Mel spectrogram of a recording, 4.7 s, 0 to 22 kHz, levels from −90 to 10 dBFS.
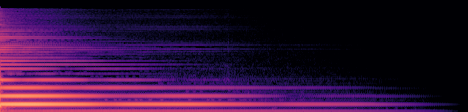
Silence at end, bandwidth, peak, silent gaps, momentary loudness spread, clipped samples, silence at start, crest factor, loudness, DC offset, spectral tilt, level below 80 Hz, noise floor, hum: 1.5 s; 11.5 kHz; 0 dBFS; none; 22 LU; under 0.1%; 0 s; 16 dB; -16 LUFS; under 0.1%; -5 dB/octave; -40 dBFS; -68 dBFS; none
